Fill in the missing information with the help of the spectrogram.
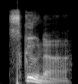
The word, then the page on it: schooner: British English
